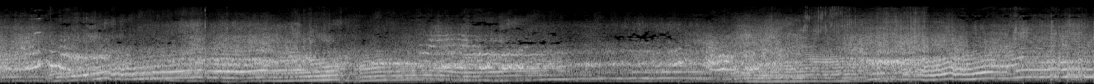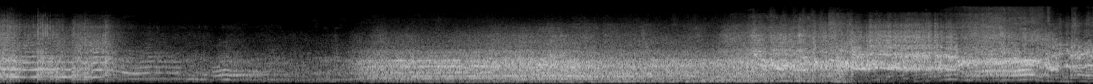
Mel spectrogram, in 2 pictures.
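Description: Race car engines rev hard and roar close by, rising and falling as they slide through a bend.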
